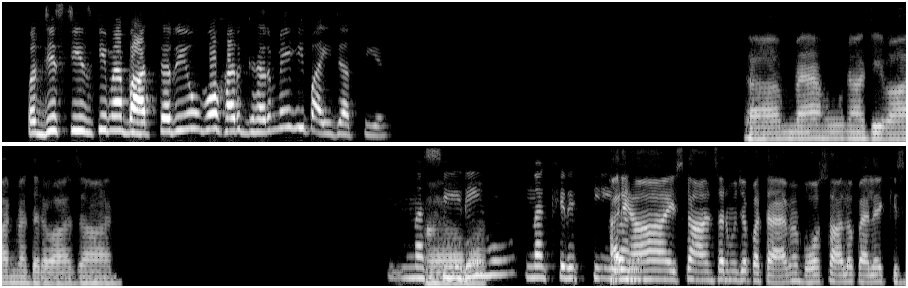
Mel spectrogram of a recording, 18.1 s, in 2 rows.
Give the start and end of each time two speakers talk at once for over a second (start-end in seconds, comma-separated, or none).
none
